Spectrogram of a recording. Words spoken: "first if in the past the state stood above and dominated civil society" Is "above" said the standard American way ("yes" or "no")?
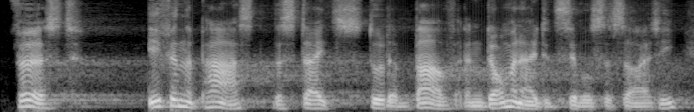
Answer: yes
